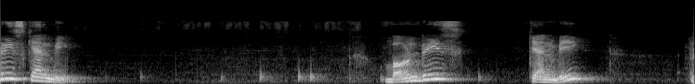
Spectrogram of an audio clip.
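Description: A man speaks calmly and clearly, close by, in short phrases.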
